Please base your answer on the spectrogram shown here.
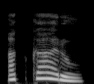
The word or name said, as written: ಅಕ್ಕರ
